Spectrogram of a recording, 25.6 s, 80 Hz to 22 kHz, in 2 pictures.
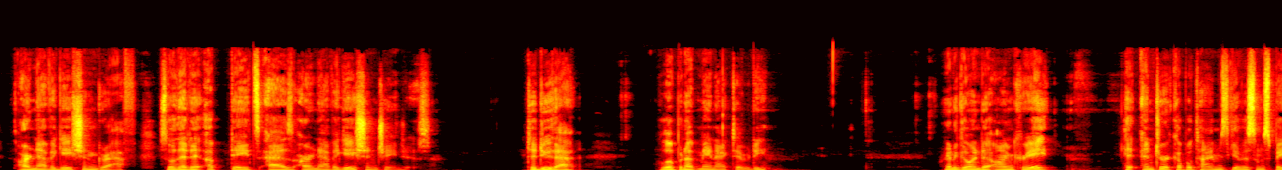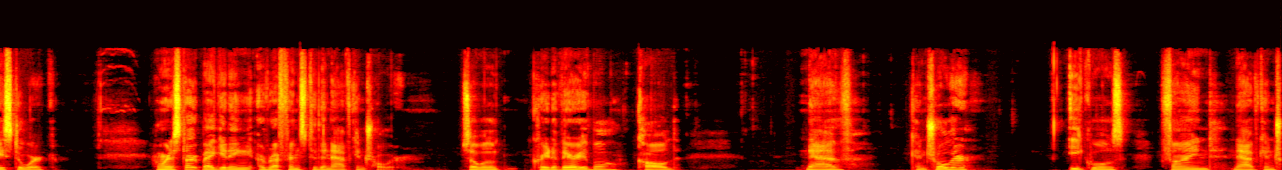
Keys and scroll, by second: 25.2 Return.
